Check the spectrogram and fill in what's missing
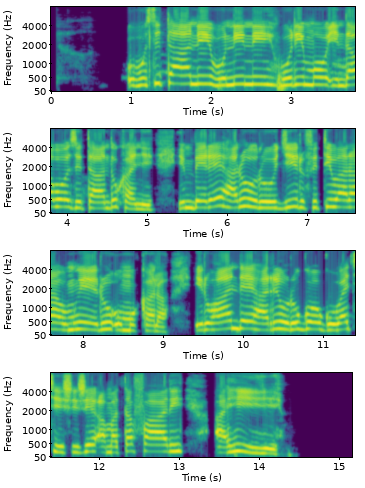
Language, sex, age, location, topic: Kinyarwanda, female, 18-24, Huye, agriculture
